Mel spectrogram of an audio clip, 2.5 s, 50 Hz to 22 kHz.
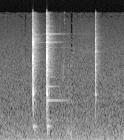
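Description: Torque wrench clicking on the LS2 camshaft gear bolts as it reaches its set torque: two sharp metallic clicks about a third of a second apart just past half a second in, then a fainter click near the end.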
